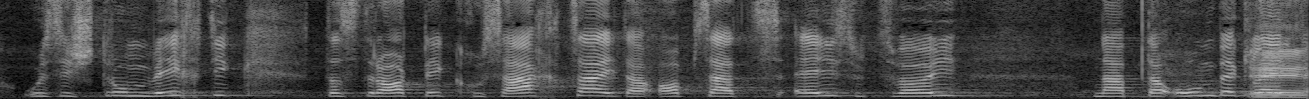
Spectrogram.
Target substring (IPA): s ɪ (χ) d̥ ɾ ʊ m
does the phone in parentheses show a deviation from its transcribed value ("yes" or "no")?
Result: yes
